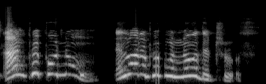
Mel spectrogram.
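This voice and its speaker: Her voice is very high and sing-song, with a sharp tone and moderate pace, captured lo-fi with no room sound. She is a Ugandan woman, an activist guest in an interview conducted in a mix of English and Luganda, pressing and repeating her points emphatically.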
